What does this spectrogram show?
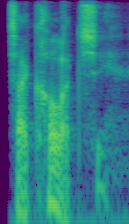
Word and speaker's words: psychology: Psychology.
